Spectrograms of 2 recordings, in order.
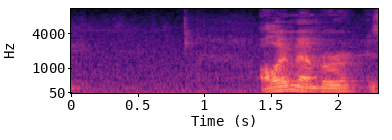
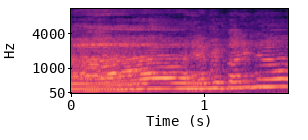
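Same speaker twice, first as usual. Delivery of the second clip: high, laughing dismay; resigned laugh; 8 semitones higher than usual. Retold or imitated. Son seeing his parents arrive, high laughing dismay. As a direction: realise the game is up and laugh at it.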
